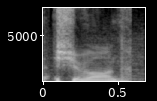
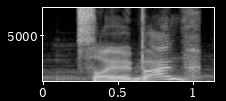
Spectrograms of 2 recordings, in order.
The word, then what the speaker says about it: Siobhan: Yeah, when I first, before someone like told me, I looked at that, it was like, oh, Sioban? That's an interesting name. Like, no, that's not how you pronounce it.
